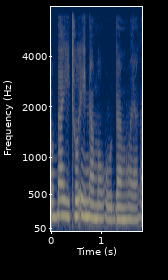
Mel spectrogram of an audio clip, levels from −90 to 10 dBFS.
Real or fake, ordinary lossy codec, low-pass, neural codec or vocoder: fake; none; 7.2 kHz; codec, 16 kHz in and 24 kHz out, 0.6 kbps, FireRedTTS-2 codec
